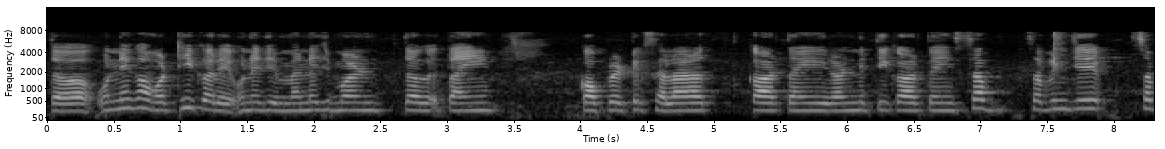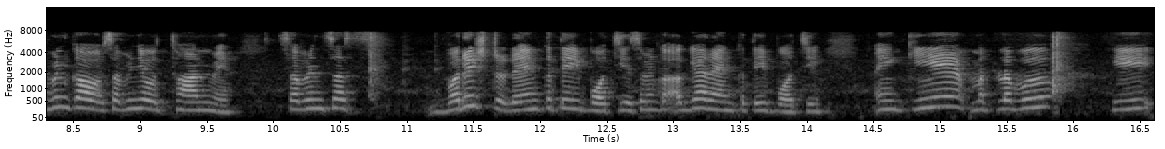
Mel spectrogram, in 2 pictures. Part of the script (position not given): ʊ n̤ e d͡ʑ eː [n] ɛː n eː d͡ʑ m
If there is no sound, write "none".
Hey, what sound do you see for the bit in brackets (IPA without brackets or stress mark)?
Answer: m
